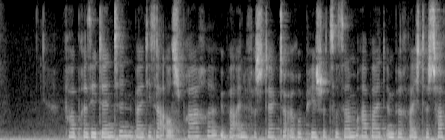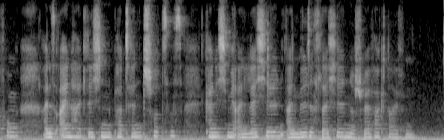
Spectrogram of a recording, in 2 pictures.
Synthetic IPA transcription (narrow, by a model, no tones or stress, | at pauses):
fʁ̥aʊpʁ̥ɛzidɛntʰɪnbaɪdiːzɐʔa̰ʊsʃpʁ̥aːχəʔyːbɐʔa̰ɪnəfɛɐʃtʰɛɐk̚tʰəʔɔ̰ʏʁopʰɛːɪʃət͡suzamənʔaɐbaɪtɪmbəʁaɪçd̥eːɐʃafʊŋ | ʔaɪnəsʔa̰ɪnɦaɪtʰlɪçn̩pʰatʰɛntʃʊt͡səs | kʰanɪçmiːɐʔa̰ɪnlɛçl̩nʔaɪnmɪldəslɛçl̩nːuːɐʃv̥eːɐfɛɐknaɪfn̩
